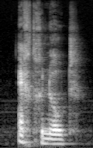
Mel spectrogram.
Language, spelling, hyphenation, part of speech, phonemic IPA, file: Dutch, echtgenoot, echt‧ge‧noot, noun, /ˈɛ(xt)xəˌnoːt/, Nl-echtgenoot.ogg
- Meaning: 1. husband (male partner in a marriage) 2. spouse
